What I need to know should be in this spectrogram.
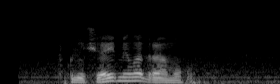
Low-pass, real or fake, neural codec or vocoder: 7.2 kHz; real; none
